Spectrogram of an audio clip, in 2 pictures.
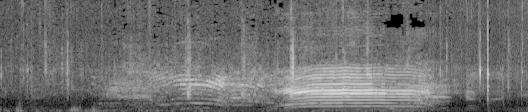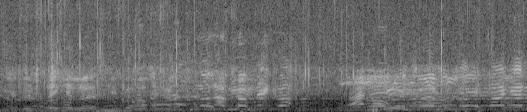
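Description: Men shout loudly across an open field.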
